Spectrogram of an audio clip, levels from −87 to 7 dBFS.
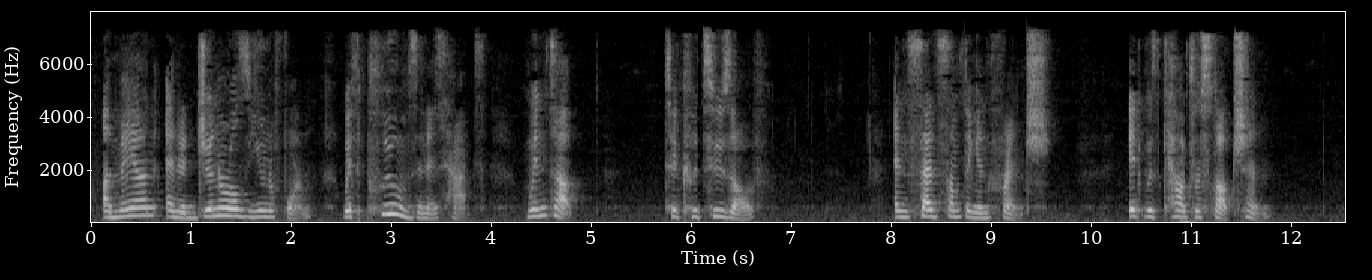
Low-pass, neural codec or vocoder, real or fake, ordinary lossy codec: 7.2 kHz; none; real; AAC, 32 kbps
